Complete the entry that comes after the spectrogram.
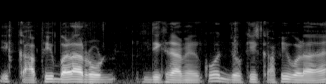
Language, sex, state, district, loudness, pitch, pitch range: Hindi, male, Jharkhand, Deoghar, -16 LUFS, 110 Hz, 105-115 Hz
